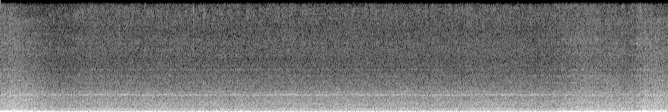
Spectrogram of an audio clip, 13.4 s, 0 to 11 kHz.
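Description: Vector W8's twin-turbo V8 idling, heard from inside the cabin, with a steady high whine over the engine note. The engine swells briefly near the end as the revs rise a little.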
